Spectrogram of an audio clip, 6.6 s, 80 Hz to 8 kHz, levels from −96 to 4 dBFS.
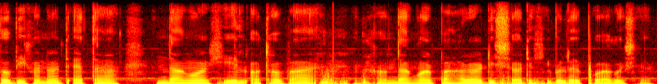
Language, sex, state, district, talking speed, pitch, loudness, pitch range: Assamese, male, Assam, Kamrup Metropolitan, 110 wpm, 115 Hz, -17 LUFS, 110-120 Hz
